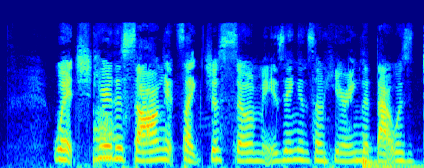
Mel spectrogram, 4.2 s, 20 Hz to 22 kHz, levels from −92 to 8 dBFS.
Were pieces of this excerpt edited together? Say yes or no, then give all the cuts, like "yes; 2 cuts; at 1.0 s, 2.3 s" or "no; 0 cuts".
yes; 2 cuts; at 0.9 s, 3.2 s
